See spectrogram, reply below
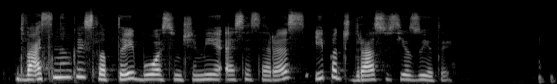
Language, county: Lithuanian, Kaunas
